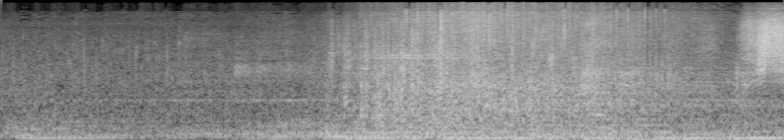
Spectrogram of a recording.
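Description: A deep booming explosion as a canister is blown up in the video game Atomic Heart, a sustained heavy rumble swelling up and rolling on loudly.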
